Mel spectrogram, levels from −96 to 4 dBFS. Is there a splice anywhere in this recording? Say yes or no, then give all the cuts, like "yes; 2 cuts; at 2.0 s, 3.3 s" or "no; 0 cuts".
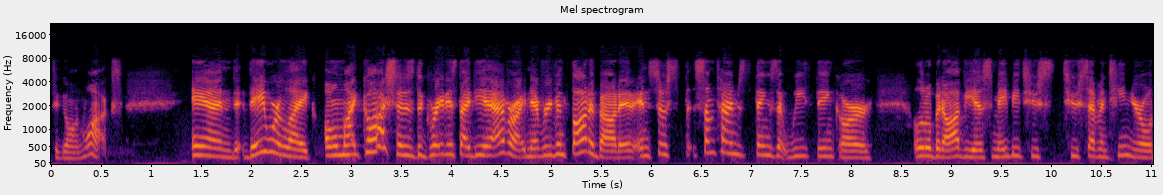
no; 0 cuts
